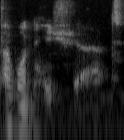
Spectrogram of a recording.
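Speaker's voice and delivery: barely audible whispered mumble under the breath. In a tabletop game, a character walks away toward the inn, muttering. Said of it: "Dante just mutters".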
